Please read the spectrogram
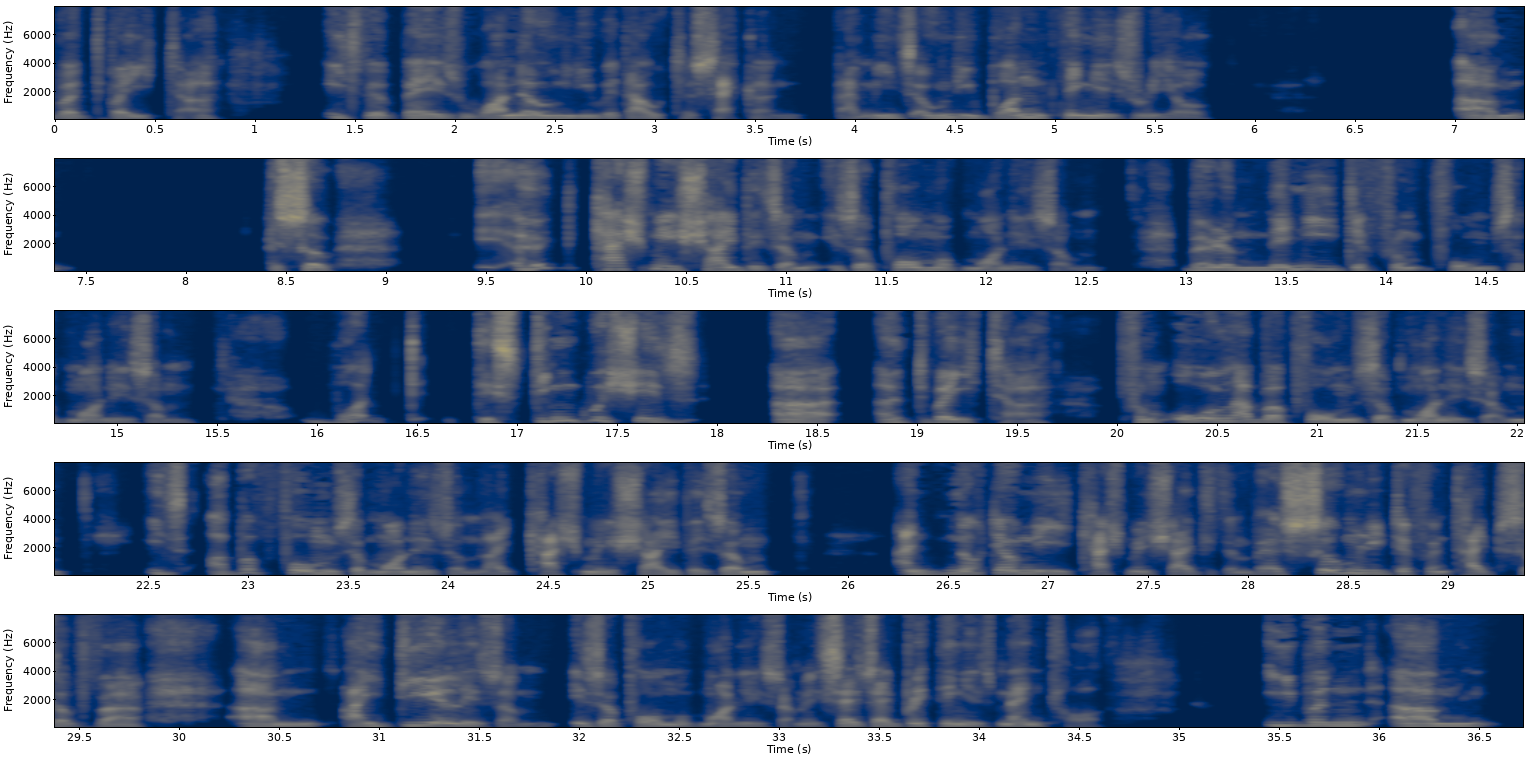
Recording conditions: video call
